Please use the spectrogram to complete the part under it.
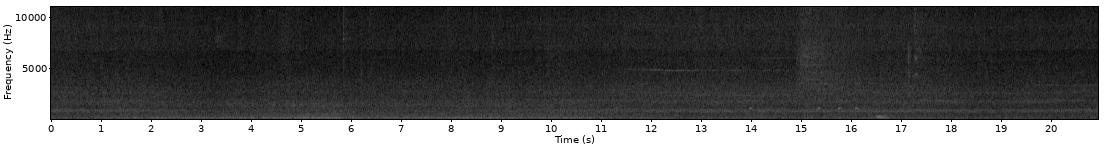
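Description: A standing train hums steadily.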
